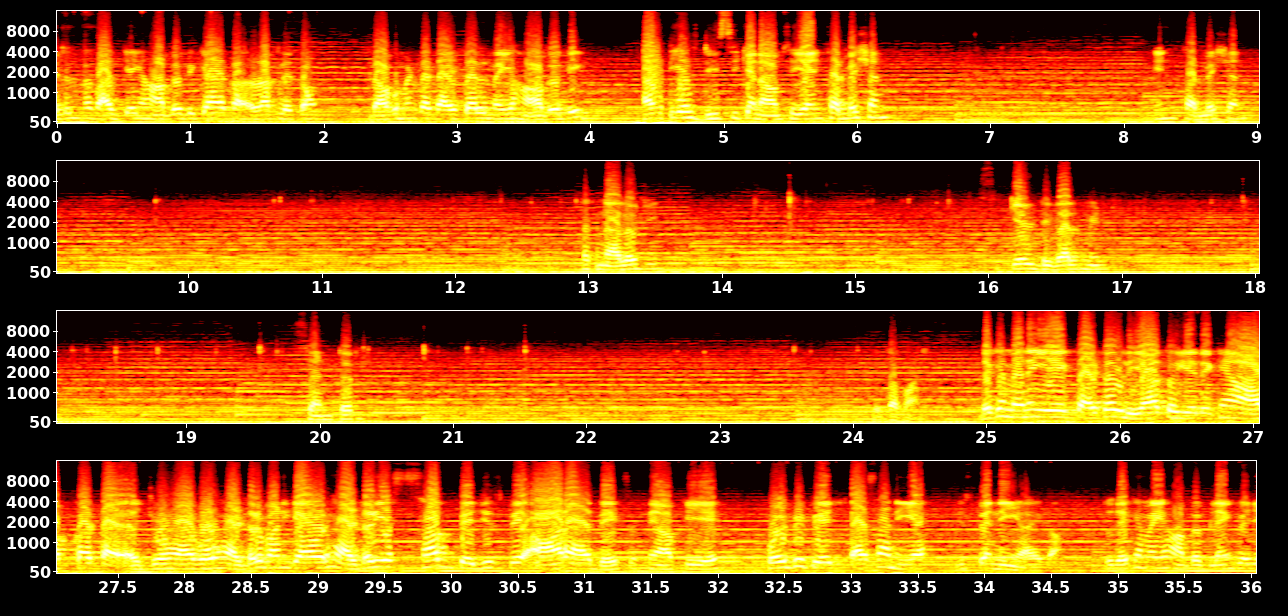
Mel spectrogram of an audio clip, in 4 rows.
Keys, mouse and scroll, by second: 5.4-8.0 typing, 9.8-24.3 typing, 25.3-25.9 scroll down 1, 25.9 click, 31.3 click.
